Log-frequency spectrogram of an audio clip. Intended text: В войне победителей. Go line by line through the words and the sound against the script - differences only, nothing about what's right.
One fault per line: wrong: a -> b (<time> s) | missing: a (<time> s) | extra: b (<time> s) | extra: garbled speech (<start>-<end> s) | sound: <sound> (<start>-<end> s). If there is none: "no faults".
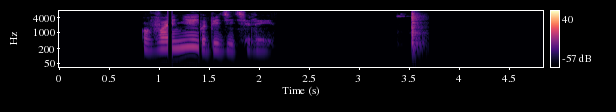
sound: dropout (1.1-1.1 s)
sound: thud (3.4-3.7 s)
